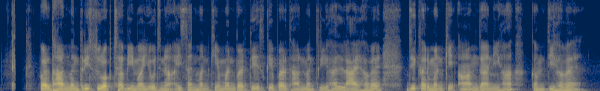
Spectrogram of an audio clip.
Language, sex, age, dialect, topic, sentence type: Chhattisgarhi, male, 18-24, Western/Budati/Khatahi, banking, statement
